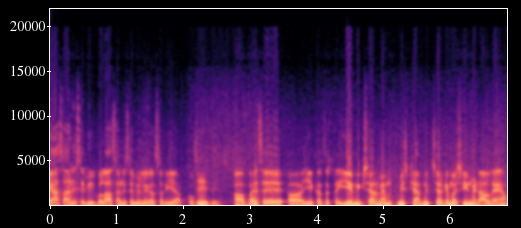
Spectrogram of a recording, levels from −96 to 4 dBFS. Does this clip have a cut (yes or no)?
no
